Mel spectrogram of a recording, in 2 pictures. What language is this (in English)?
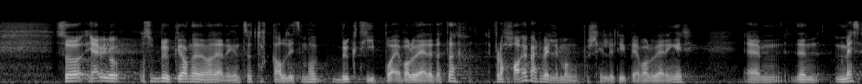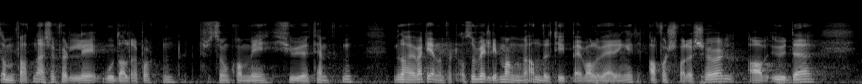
Norwegian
